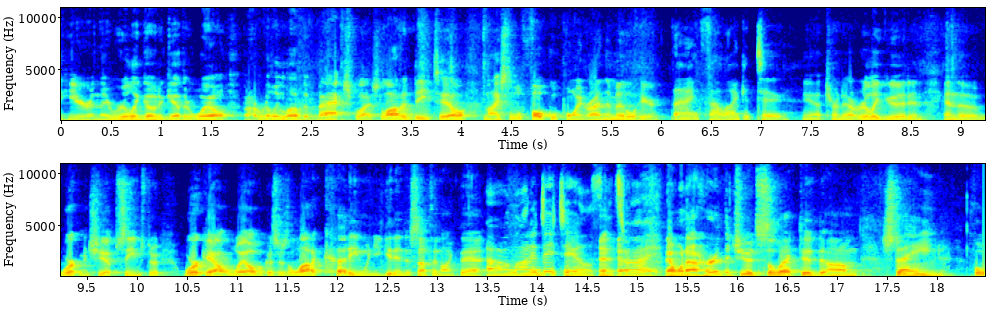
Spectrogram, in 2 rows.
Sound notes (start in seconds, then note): 14.0 laughing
